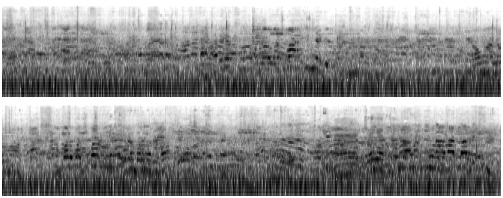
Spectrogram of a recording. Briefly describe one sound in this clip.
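A large crowd of men and women talks and murmurs all around, outdoors.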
